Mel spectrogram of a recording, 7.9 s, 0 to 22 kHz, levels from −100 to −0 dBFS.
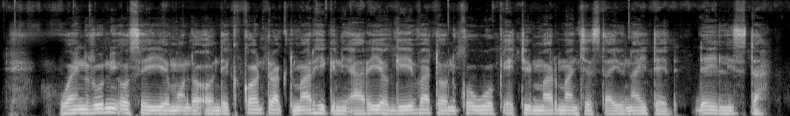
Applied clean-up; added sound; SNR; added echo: neural mask model Resemble Enhance denoiser.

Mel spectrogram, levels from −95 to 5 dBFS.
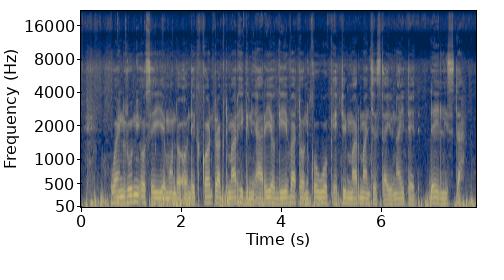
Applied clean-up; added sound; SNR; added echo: none; none; none; none.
